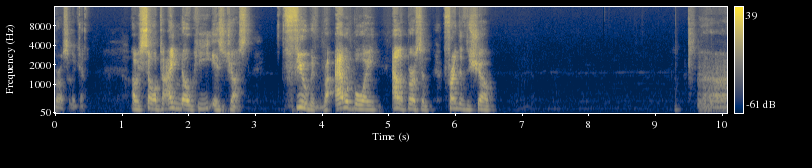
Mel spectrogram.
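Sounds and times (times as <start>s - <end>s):
speech: 0.0s - 6.6s, 9.6s - 10.0s
person growling: 9.5s - 10.0s.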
